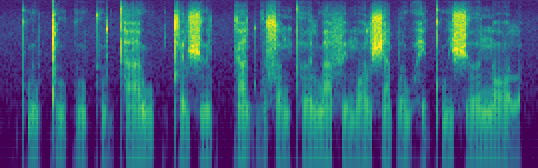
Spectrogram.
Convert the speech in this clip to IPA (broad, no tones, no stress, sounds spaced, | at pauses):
kʷʼ e w ǃ u kʷ ɤ w t̪ʰ u d t̪ʰ a w | cʰ ə l ʃ ɯ l kː a d ɡʷ ɤ s ɔ n t̪ʰ ɤ l w a f e m ɔ l ʃ a p ɤ w h e kʷʼ i ʃ ɤ n ɔ l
